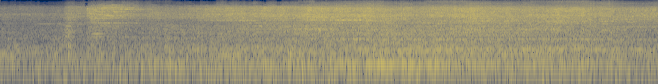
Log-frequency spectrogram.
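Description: A long train rolls past loudly and steadily with banker locomotives attached, its wheels squealing and clattering in a continuous rumble on the ghat section near Kasara.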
